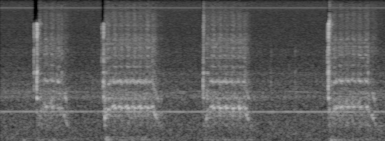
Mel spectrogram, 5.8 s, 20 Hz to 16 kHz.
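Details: Grizzly G0758 mill DC Z-axis power head on temporary 9 V battery test wiring: four short runs of a steady, clean motor whine with fan, crisp starts and stops, even pitch; motor works pretty good.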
